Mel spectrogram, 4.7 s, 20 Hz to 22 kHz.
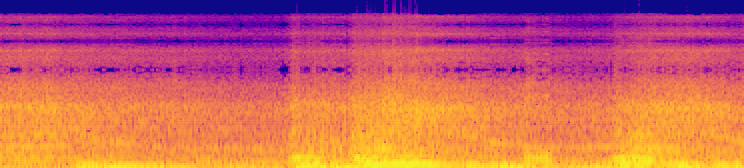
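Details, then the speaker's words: Peugeot 206 S16 intake manifold after repair of the vibrating-butterfly (croisillons) fault, on ethanol; clean rev blips rise and fall smoothly with no manifold vibration, buzz or rattle: normal revving after the fix. "Les gars, et normalement on entend des vibrations hein, du collecteur. Et là, on les entend plus."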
